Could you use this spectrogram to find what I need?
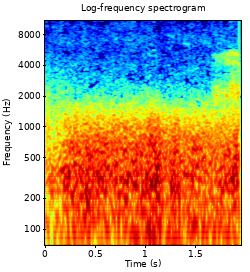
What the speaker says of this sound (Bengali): এক ঝলক তীব্র বজ্রপাতের আলো ছিঁড়ে দিল আকাশের বুক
